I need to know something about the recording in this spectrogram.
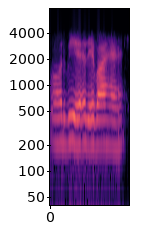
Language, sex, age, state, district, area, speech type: Urdu, female, 18-30, Bihar, Khagaria, rural, conversation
